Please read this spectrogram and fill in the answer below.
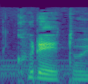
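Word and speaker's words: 久礼: あのクレという日本酒がありまして、うんうんうん、久しい礼儀の礼でクレと読むんですけれども。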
